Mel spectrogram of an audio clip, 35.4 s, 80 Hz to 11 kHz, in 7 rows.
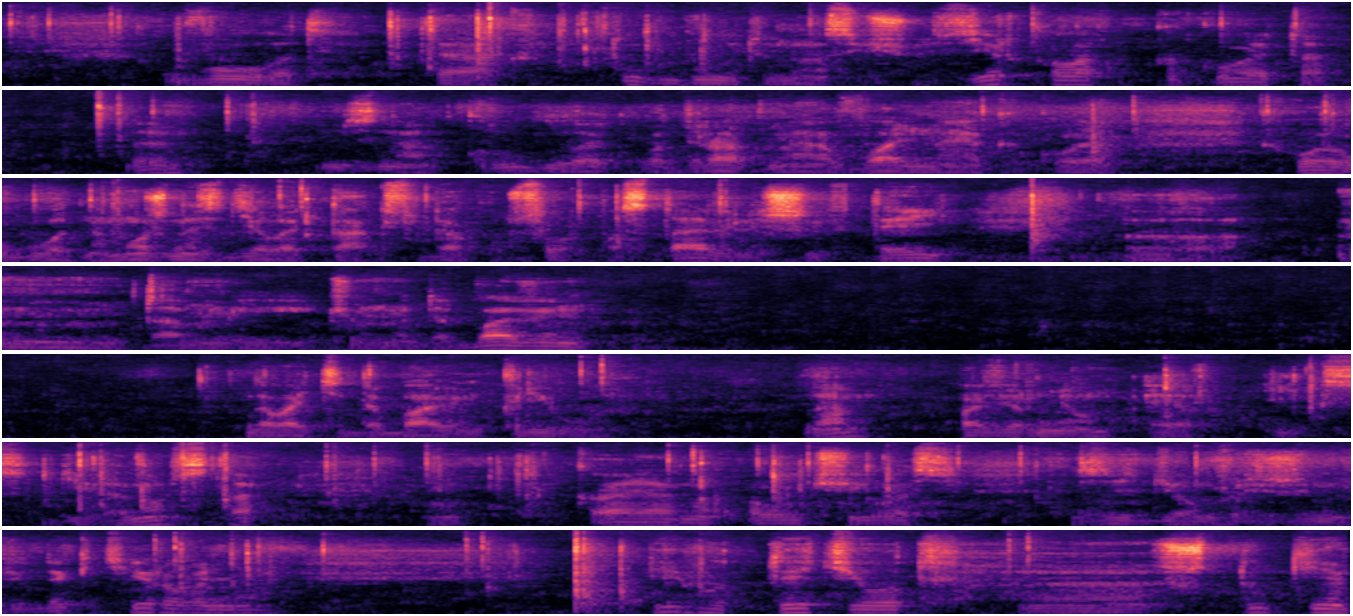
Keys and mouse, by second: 0.3 middle click, 0.7 space, 2.1 shift+Left, 2.5 Tab, 3.0 middle click, 4.6 middle click, 5.7 shift+drag, 5.7 shift+middle click, 8.8-9.3 middle drag, 9.8 middle click, 10.3 shift+middle click, 11.2 middle click, 11.7 middle click, 12.6 shift+a, 26.7 shift+middle click, 27.2 s, 28.3 middle click, 28.5 Tab, 28.9 middle click, 29.4 shift+middle click, 30.9 click, 31.3 shift+middle click, 32.1 shift+right click, 32.9 s.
